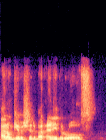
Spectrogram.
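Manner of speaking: ordinary talk, nothing marked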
